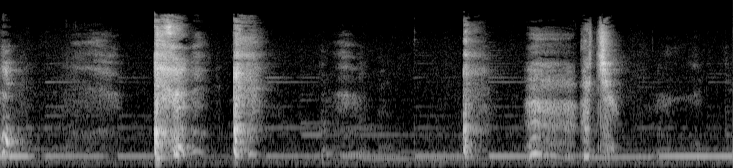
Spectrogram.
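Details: Mason pretending to sneeze, saying "achoo": repeated sudden bursts of air, some in quick pairs, over a steady background tone; simulated sneezes.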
